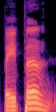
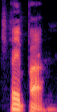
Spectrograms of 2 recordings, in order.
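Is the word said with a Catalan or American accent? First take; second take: Catalan; American. First: It is said with a Catalan pronunciation. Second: It is said with an American-sounding R.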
